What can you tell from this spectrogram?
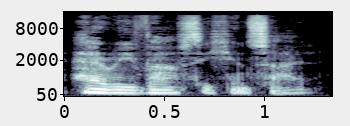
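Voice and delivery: ordinary delivery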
